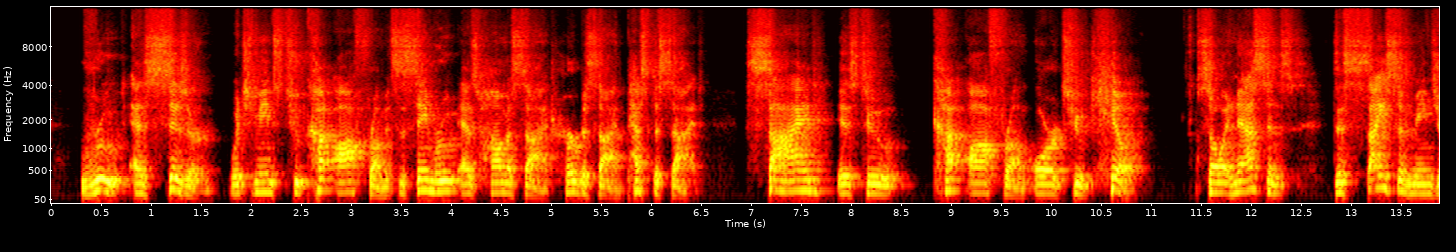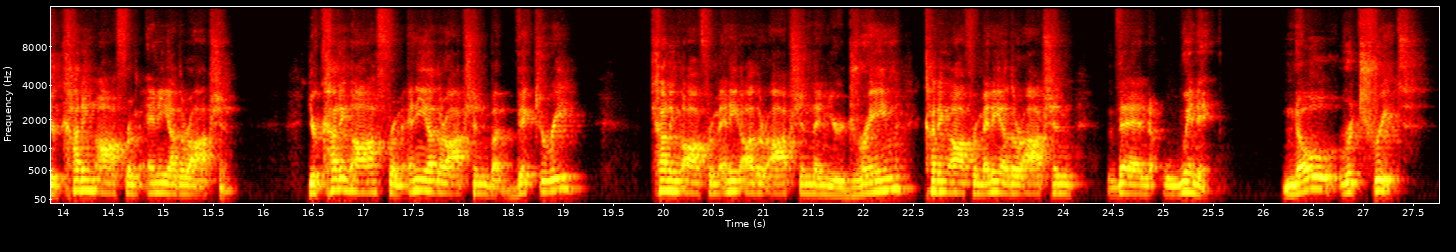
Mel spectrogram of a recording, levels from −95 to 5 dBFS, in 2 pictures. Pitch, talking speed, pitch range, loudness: 145 Hz, 145 wpm, 130-170 Hz, -19 LUFS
